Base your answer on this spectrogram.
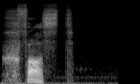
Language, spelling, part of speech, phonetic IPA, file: Polish, chwast, noun, [xfast], Pl-chwast.ogg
